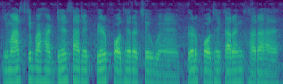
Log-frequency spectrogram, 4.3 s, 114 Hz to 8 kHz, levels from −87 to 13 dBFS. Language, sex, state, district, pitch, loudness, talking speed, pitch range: Hindi, male, Jharkhand, Palamu, 120 Hz, -21 LUFS, 225 wpm, 110-125 Hz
